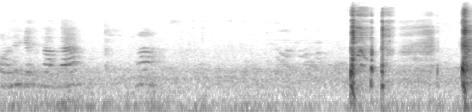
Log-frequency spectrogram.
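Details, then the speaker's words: Coughing instead of sneezing during a sneezing challenge, provoked with cotton buds in the nose: quiet speech, then two short coughs and a later single cough in a quiet room. "ரொம்ப இருமல் தான் வருது, தும்மல் வர மாட்டேது."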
